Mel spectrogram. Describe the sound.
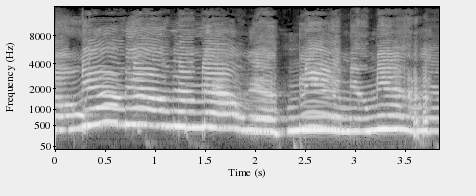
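A person sings a tune in loud, nasal meows, imitating a cat, with each drawn-out 'meow' syllable flowing into the next in a steady melodic line.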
